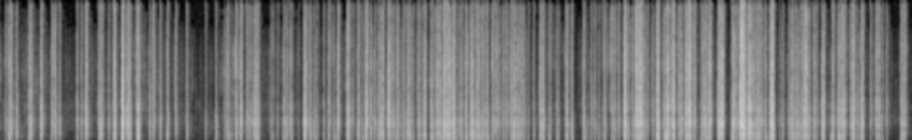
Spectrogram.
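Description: A thousand-cracker string (ladi) going off in rapid, irregular cracks. The cracks are scattered for the first few seconds, then run together into a dense, nearly continuous rattle from about four seconds in, and stop near the end.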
